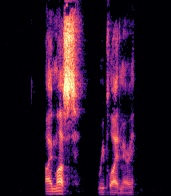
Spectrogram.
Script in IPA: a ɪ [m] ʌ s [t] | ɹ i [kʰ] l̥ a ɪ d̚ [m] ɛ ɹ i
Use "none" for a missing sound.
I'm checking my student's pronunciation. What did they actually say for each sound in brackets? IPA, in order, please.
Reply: m, t, pʰ, m

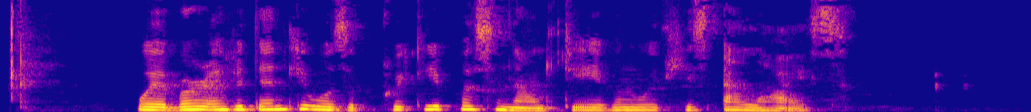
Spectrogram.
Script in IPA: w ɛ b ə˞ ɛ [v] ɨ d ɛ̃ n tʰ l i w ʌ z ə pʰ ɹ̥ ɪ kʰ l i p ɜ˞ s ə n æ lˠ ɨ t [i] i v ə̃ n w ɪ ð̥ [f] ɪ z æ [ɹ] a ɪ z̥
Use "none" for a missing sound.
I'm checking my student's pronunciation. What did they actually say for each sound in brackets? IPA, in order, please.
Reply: v, i, h, l

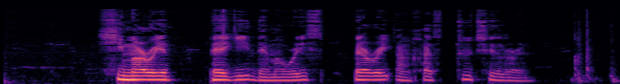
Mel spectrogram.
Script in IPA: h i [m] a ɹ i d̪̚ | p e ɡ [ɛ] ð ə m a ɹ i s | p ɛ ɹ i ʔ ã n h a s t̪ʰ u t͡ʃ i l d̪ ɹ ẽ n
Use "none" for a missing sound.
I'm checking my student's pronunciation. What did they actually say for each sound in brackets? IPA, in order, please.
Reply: m, i

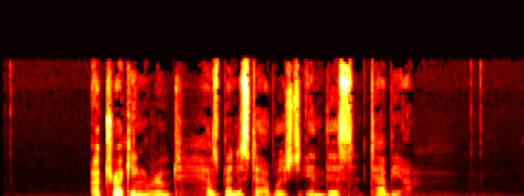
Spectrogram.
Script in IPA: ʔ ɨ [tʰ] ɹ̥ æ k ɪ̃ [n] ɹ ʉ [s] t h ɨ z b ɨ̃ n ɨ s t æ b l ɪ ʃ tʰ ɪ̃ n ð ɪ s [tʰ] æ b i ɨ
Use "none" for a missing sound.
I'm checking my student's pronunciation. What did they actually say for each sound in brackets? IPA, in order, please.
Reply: tʰ, ŋ, none, tʰ

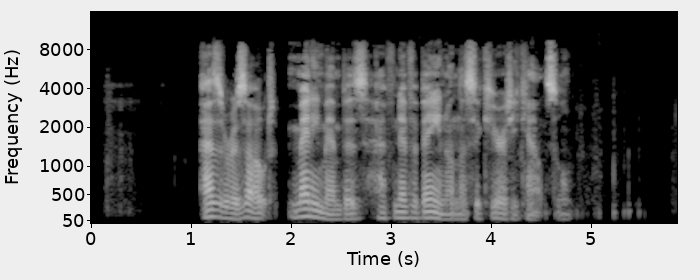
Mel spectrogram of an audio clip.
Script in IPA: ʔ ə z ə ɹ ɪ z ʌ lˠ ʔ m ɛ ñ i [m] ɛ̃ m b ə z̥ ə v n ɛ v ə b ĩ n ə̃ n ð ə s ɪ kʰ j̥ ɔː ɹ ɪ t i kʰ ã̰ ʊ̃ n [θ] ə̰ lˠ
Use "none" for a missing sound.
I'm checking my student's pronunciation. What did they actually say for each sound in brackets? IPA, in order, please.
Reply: m, s

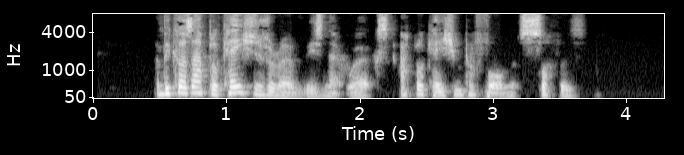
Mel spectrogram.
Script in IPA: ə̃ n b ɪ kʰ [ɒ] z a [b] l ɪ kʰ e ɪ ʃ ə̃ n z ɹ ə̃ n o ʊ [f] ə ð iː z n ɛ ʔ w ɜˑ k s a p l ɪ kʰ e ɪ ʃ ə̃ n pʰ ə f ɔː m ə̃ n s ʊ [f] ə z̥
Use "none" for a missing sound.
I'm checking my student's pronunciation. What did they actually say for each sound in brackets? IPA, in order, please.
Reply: ɒ, p, v, f

